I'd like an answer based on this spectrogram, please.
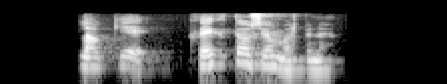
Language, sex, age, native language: Icelandic, female, 40-49, Icelandic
